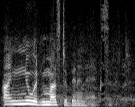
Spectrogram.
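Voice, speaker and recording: An actress playing a tender, adoring sweetheart with a soft, intimate delivery in an old-time radio drama. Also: female voice, medium pitch, lively intonation, a little fast, gravelly. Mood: tender, regretful.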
